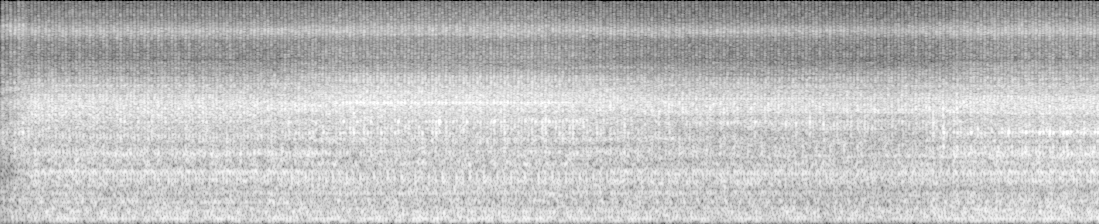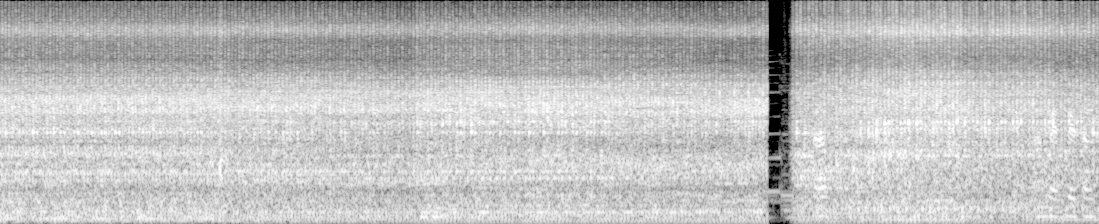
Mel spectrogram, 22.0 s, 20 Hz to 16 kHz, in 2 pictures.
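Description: A Nissan Frontier pickup's CD27 diesel engine idles up close, hot after a long drive, a continuous knocking rumble that holds steady, with a brief dropout near the end.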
